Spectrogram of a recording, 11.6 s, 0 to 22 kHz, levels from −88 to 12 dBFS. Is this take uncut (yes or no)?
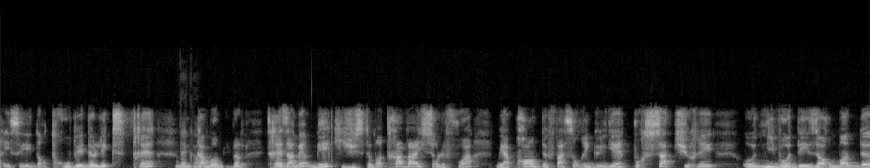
yes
